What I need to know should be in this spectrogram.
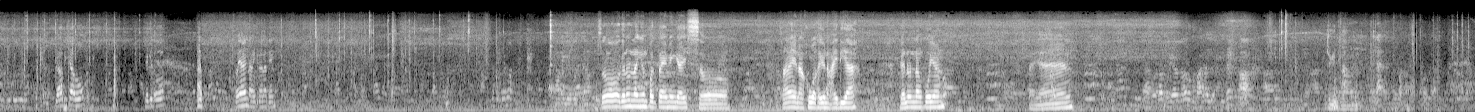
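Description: A wrench clinks and scrapes against metal parts.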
